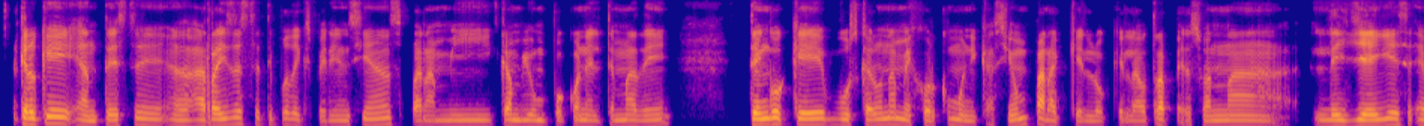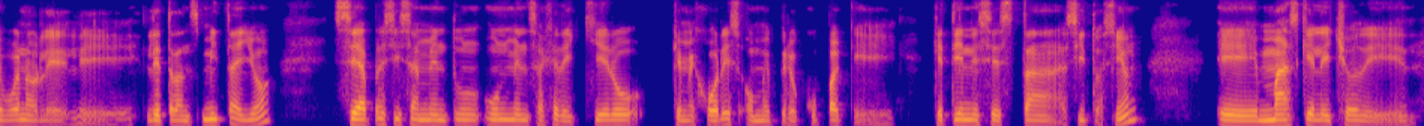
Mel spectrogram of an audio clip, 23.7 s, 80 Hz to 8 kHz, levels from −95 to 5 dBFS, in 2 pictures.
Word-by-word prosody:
creo 140 Hz, -3 st, +7 dB
que 155 Hz, -4 st, +4 dB
ante 110 Hz, +1 st, +1 dB
este 130 Hz, 0 st, -3 dB
a 115 Hz, -1 st, -1 dB
a 120 Hz, -, +4 dB
raíz 130 Hz, +3 st, +4 dB
de 145 Hz, -, 0 dB
este 140 Hz, -, -8 dB
tipo 135 Hz, -, -8 dB
de 130 Hz, -, -1 dB
experiencias, 115 Hz, +6 st, -4 dB
para 115 Hz, 0 st, -2 dB
mí 115 Hz, +1 st, -5 dB
cambió 115 Hz, -1 st, 0 dB
un 115 Hz, -1 st, -4 dB
poco -, -, -5 dB
en 120 Hz, -, -1 dB
el 115 Hz, -1 st, -3 dB
tema 120 Hz, 0 st, -3 dB
de, 120 Hz, +2 st, -3 dB, 0.6 s
tengo 135 Hz, +2 st, +6 dB
que 135 Hz, 0 st, +5 dB
buscar 125 Hz, -1 st, -3 dB
una 135 Hz, +2 st, -1 dB
mejor 115 Hz, -4 st, -2 dB
comunicación 120 Hz, +1 st, -4 dB
para 115 Hz, -4 st, +3 dB
que -, -, -5 dB
lo 110 Hz, 0 st, -7 dB
que -, -, -9 dB
la 110 Hz, 0 st, -3 dB
otra 110 Hz, -, 0 dB
persona 115 Hz, 0 st, -3 dB, 0.2 s
le 120 Hz, -1 st, 0 dB
llegue 120 Hz, +3 st, +6 dB
se 125 Hz, -, -6 dB
bueno, 120 Hz, 0 st, -1 dB
le -, -, -1 dB
le 125 Hz, 0 st, -9 dB
le 115 Hz, 0 st, +3 dB
transmita 245 Hz, -, 0 dB
yo, 130 Hz, -, -2 dB, 0.5 s
sea 130 Hz, -2 st, +7 dB
precisamente 120 Hz, -2 st, -1 dB
un 120 Hz, -1 st, -3 dB
un 125 Hz, -1 st, -1 dB
mensaje 120 Hz, 0 st, -3 dB
de: 110 Hz, -2 st, -3 dB
"Quiero 120 Hz, 0 st, -1 dB, 0.2 s
que 120 Hz, -, -2 dB
mejores, 115 Hz, +3 st, 0 dB
o 115 Hz, -, -5 dB
me 110 Hz, 0 st, -4 dB
preocupa -, -, -3 dB
que 70 Hz, 0 st, -12 dB, 0.3 s
que -, -, 0 dB
tienes 120 Hz, -2 st, +2 dB
esta 115 Hz, 0 st, -1 dB
situación". -, -, -1 dB, 0.6 s
Eh, 110 Hz, -2 st, +4 dB
más 120 Hz, +1 st, +6 dB
que -, -, +3 dB
el 120 Hz, -, +2 dB
hecho 115 Hz, +1 st, +1 dB
de 105 Hz, -1 st, -4 dB
120 Hz, 165 wpm, -25 LUFS, 115-125 Hz, 0.6 s, creo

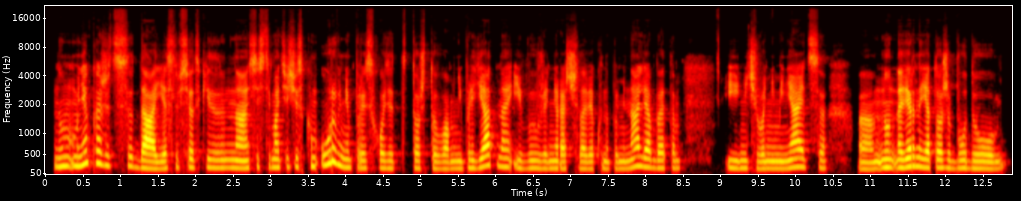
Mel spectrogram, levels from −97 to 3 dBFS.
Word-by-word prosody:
Ну, 210 Hz, +1 st, 0 dB
мне 235 Hz, +6 st, +2 dB
кажется, 245 Hz, -6 st, -1 dB
да. 180 Hz, -4 st, +7 dB
Если 170 Hz, +4 st, -2 dB
всё-таки 190 Hz, 0 st, -2 dB
на 180 Hz, -1 st, +1 dB
систематическом 195 Hz, +3 st, -2 dB
уровне 245 Hz, -5 st, +1 dB
происходит 175 Hz, -1 st, -5 dB
то, 175 Hz, -, -2 dB
что 170 Hz, -1 st, -5 dB
вам 160 Hz, +1 st, -2 dB
неприятно, 205 Hz, +6 st, +1 dB
и -, -, -4 dB
вы 175 Hz, +1 st, -5 dB
уже 165 Hz, -1 st, -4 dB
не 170 Hz, +1 st, -2 dB
раз 165 Hz, 0 st, +1 dB
человеку 160 Hz, +1 st, -2 dB
напоминали 165 Hz, +7 st, -1 dB
об 180 Hz, -3 st, +1 dB
этом, 175 Hz, 0 st, -4 dB, 0.6 s
и 175 Hz, -2 st, -2 dB
ничего 170 Hz, -1 st, -2 dB
не 170 Hz, 0 st, -1 dB
меняется,- 185 Hz, +2 st, +1 dB, 0.4 s
э, 155 Hz, -1 st, 0 dB
ну, 170 Hz, +5 st, +2 dB
наверно, 195 Hz, +3 st, +5 dB
я 190 Hz, -2 st, +4 dB
тоже 185 Hz, -1 st, 0 dB
буду 165 Hz, -2 st, -2 dB
180 Hz, 155 wpm, -27 LUFS, 170-200 Hz, 0.6 s, да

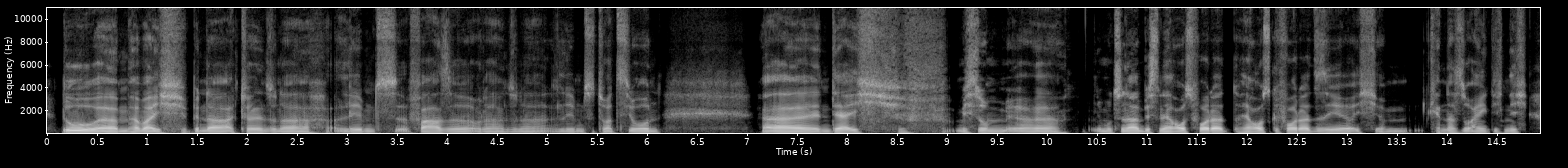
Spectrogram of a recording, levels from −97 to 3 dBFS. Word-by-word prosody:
Du, 120 Hz, -8 st, +6 dB
ähm, 90 Hz, 0 st, +4 dB
hör 100 Hz, +3 st, +1 dB
mal, 95 Hz, -5 st, +5 dB
ich 85 Hz, -, -1 dB
bin 105 Hz, +2 st, -4 dB
da 105 Hz, -2 st, +3 dB
aktuell 110 Hz, +4 st, -1 dB
in 105 Hz, -, -4 dB
so 95 Hz, +1 st, -5 dB
'ner 95 Hz, -2 st, -1 dB, 0.3 s
Lebensphase 95 Hz, -, -2 dB
oder 85 Hz, -1 st, -5 dB
in 80 Hz, -, -9 dB
so 85 Hz, 0 st, -10 dB
'ner 85 Hz, -3 st, -8 dB
Lebenssituation, 95 Hz, +2 st, -4 dB, 1.0 s
äh, 95 Hz, 0 st, +5 dB
in 90 Hz, 0 st, -7 dB
der 115 Hz, +3 st, +5 dB
ich 115 Hz, 0 st, -1 dB
f -, -, -11 dB
mich 105 Hz, +3 st, -5 dB
so, 100 Hz, -, 0 dB
m 100 Hz, 0 st, -5 dB
äh, 90 Hz, +1 st, -1 dB, 0.4 s
emotional 100 Hz, +2 st, +1 dB
'n 105 Hz, -, -2 dB
bisschen 110 Hz, -1 st, -1 dB
herausfordert 110 Hz, +2 st, +4 dB
herausgefordert 110 Hz, +2 st, +1 dB
sehe. 110 Hz, +2 st, -1 dB
Ich, 85 Hz, -, -7 dB
ähm, 85 Hz, -2 st, -10 dB, 0.2 s
kenn 100 Hz, +5 st, -9 dB
das 115 Hz, -3 st, -4 dB
so 100 Hz, -, -2 dB
eigentlich 100 Hz, -1 st, -6 dB
nicht. 110 Hz, +2 st, -6 dB
100 Hz, 155 wpm, -24 LUFS, 90-105 Hz, 1.0 s, Du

